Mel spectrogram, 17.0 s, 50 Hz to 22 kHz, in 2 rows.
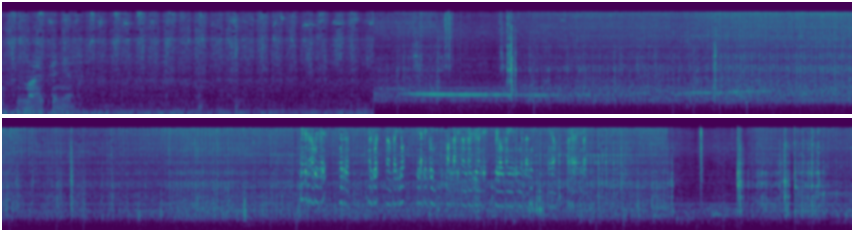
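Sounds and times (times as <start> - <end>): scouring pad scrubbing plastic: 0.0 - 3.8, 9.4 - 15.2.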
